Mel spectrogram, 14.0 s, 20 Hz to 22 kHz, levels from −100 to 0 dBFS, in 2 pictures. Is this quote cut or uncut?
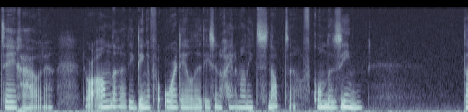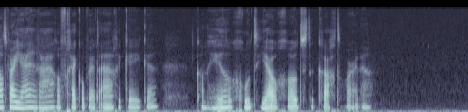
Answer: uncut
